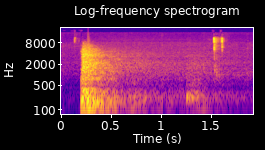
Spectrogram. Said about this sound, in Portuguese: Gente, isso foi antes? Foi um tiro? Não, foi, foi Rojão? Foi aqui. O Rojão foi aqui.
